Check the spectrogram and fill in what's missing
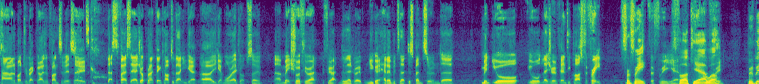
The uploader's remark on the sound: live from the Ledger open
